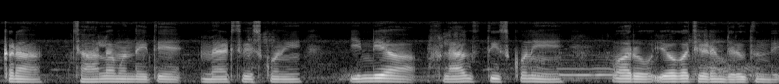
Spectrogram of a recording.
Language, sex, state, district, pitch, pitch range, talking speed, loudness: Telugu, male, Andhra Pradesh, Sri Satya Sai, 125 Hz, 120-135 Hz, 100 wpm, -19 LUFS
